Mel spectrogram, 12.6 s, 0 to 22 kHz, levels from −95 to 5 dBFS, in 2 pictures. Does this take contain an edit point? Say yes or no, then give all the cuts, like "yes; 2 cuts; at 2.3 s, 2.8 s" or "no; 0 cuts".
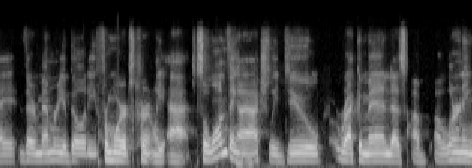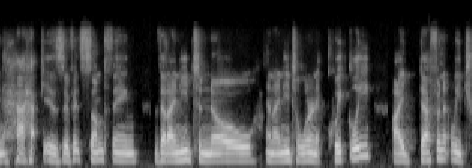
yes; 7 cuts; at 1.3 s, 2.6 s, 4.4 s, 5.4 s, 8.2 s, 9.8 s, 11.4 s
